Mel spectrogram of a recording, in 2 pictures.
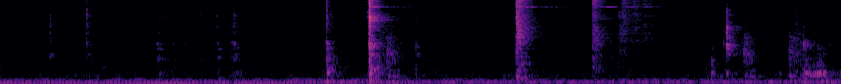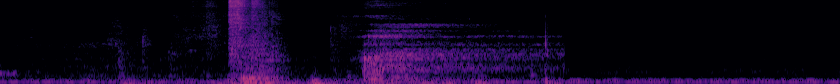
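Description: Scattered light clicks and taps of a small screwdriver against the die-cast metal frame and parts of a cap gun, the sharpest click about two seconds in. This is followed by a brief rough scraping or rustling noise lasting about a second, from about six seconds in.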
